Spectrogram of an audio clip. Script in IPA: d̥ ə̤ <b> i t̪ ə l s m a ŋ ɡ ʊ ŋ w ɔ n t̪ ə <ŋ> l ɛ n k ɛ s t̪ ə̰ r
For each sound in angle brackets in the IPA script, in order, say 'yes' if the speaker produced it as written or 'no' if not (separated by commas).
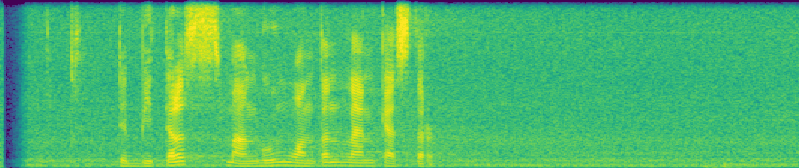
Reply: yes, no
